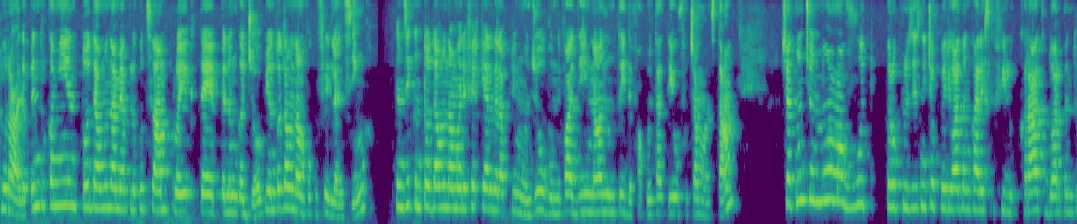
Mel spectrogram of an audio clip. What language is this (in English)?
Romanian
